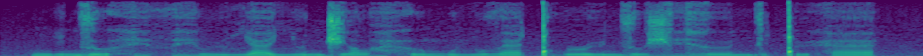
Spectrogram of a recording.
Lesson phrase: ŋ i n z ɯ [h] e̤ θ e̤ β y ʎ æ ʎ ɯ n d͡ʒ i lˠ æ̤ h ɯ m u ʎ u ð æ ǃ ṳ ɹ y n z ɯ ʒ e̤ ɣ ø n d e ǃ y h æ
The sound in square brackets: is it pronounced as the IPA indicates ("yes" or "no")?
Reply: yes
